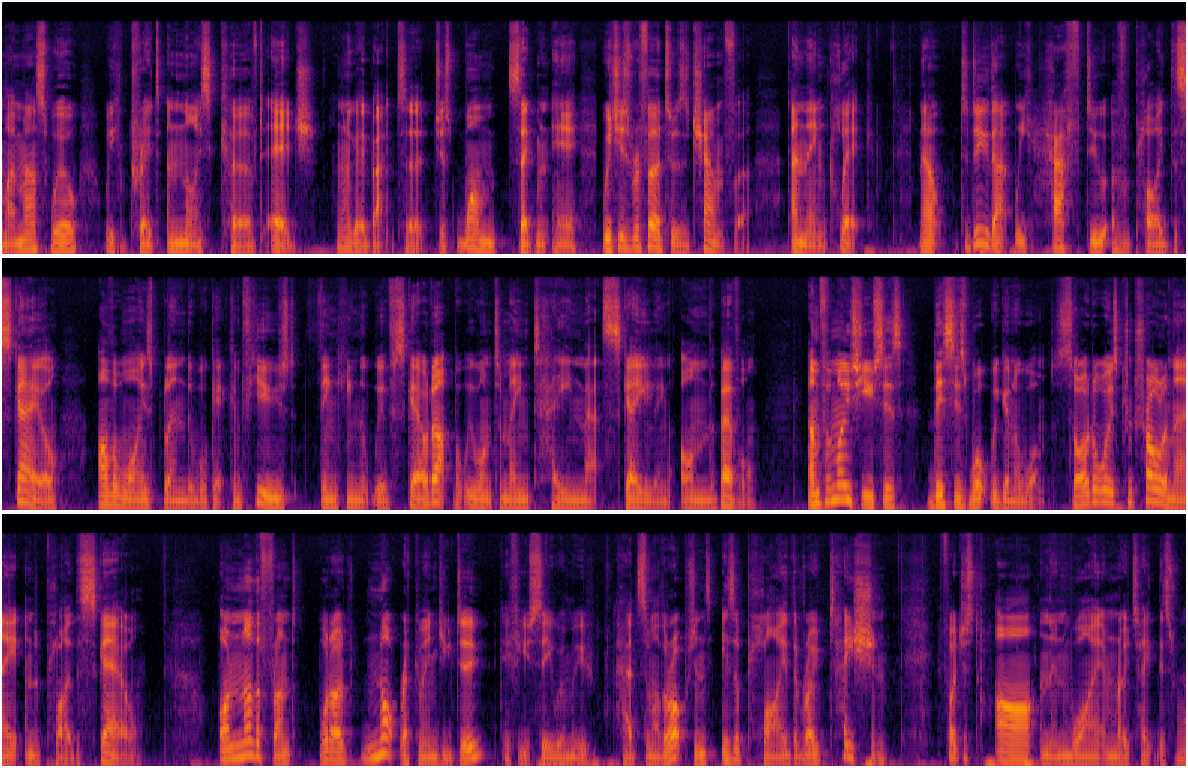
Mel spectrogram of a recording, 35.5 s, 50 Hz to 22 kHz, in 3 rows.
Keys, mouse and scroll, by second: 2.3-5.0 scroll down 1, 7.8 click, 8.1-8.6 scroll down 1, 8.7 shift+middle click, 10.0 Tab, 13.3-13.7 scroll down 1, 13.7 middle click, 14.2 click, 19.0 middle click, 20.7 click, 23.2 ctrl+a, 24.1 click, 24.8 middle click, 25.8 shift+middle click, 26.8 shift+middle click, 26.8 middle click, 27.0 shift+middle click, 28.1 middle click, 29.4 ctrl+a, 32.2 Escape, 33.4 r, 33.8 y.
